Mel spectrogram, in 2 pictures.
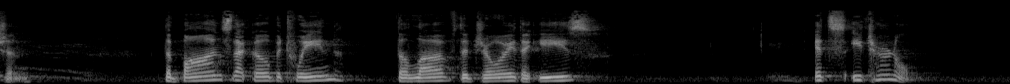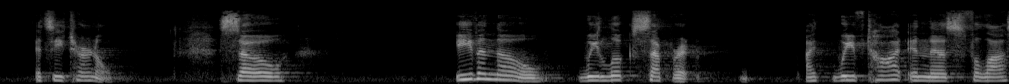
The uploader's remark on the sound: Enjoy this recording from my live service at CSL Seattle in September 2023.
